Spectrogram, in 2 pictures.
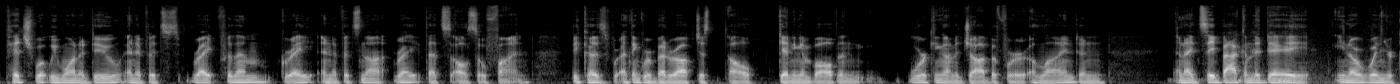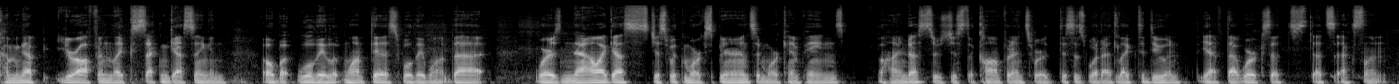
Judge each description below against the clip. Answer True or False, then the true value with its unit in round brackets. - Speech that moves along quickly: True (220 wpm)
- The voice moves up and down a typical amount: False (2.0 semitones)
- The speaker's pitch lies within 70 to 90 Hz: True (85 Hz)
